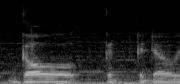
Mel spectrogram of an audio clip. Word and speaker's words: Gal Gadot: One of the best things about Wonder Woman, because again, I will always say this, I think Gal Gadot, is that how you say her name?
